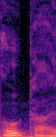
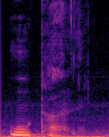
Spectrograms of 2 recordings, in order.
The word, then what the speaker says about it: Otay: And the kumbiyai don't pronounce it OTAY, they pronounce it UTAY.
